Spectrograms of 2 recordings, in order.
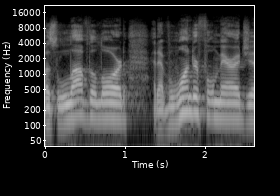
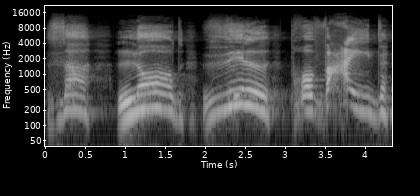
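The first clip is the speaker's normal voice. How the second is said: put-on slow, high Swiss-accented quote of an elderly mother; 7 semitones higher, much slower than usual. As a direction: imitate mother's Swiss accent, each word drawn out. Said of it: "in her Swiss accent".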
